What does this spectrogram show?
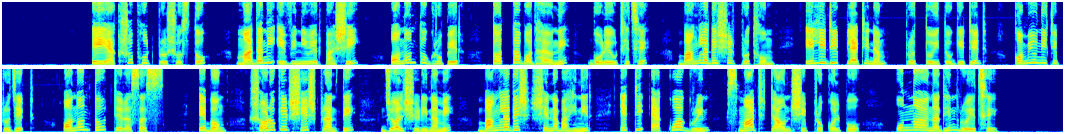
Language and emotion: Bengali, neutral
